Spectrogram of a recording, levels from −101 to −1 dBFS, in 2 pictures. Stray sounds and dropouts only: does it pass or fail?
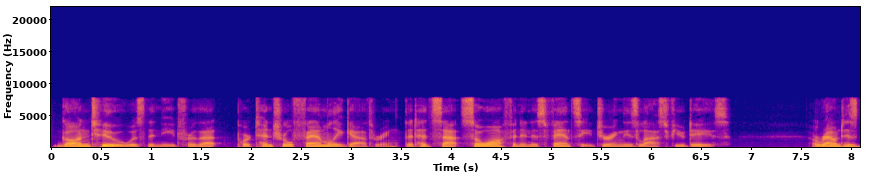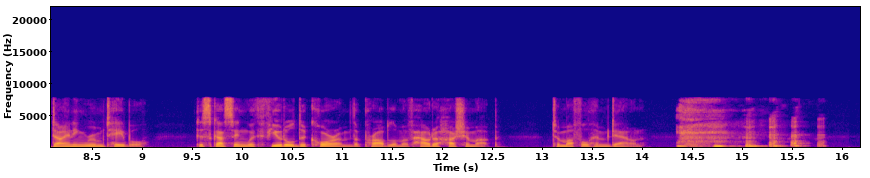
fail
